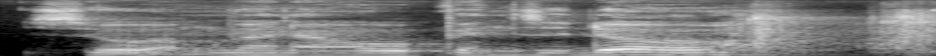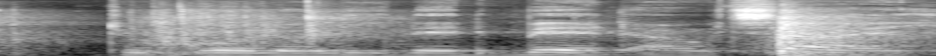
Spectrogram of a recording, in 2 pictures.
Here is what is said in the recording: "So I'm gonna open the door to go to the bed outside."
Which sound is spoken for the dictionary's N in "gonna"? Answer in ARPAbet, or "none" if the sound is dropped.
N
